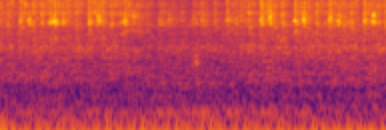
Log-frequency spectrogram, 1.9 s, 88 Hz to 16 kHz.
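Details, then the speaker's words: 1983 Camaro Z28 at idle after re-timing and redoing the burnt plug wires: deep lumpy V8 idle with a sharp puffing tick on each firing pulse, an exhaust leak still audible. "You can still hear the exhaust leaking in here."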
